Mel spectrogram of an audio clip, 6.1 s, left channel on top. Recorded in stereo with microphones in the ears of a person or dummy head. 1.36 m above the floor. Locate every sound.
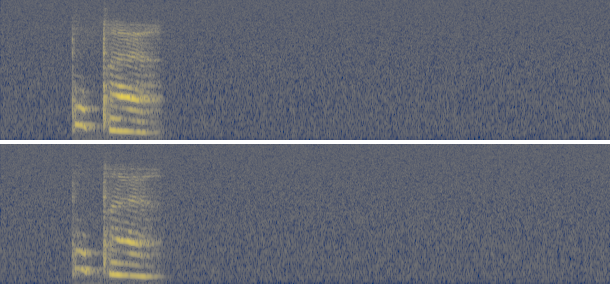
0.7 s a child speaking: 35° left (ahead or behind), 1.7 m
